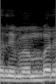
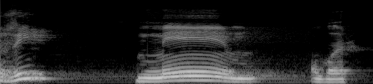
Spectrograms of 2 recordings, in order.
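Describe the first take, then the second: First: Said in the usual way. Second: "remember" very slowly in three parts, middle syllable stretched; syllable stress demo. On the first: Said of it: "अब हम यहाँ पे remember". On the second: Shown as a demonstration. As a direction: draw out the "में" in "remember", pausing between syllables. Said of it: "stressed और unstressed".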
